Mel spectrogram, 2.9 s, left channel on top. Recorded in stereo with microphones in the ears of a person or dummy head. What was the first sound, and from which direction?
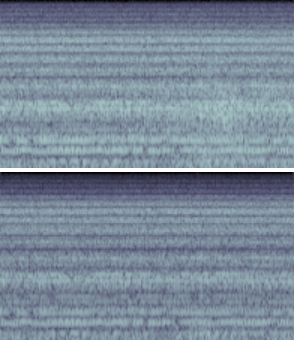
A drone, 20° left (ahead or behind).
